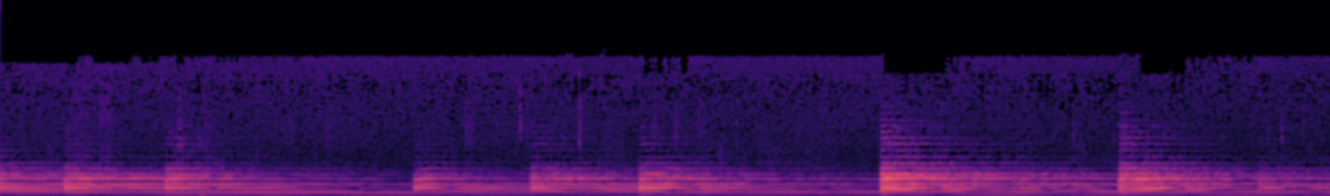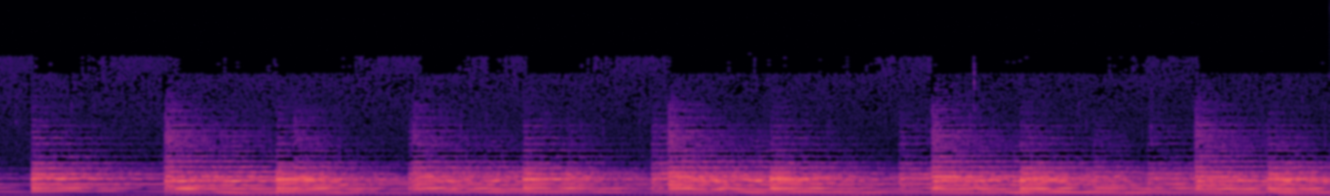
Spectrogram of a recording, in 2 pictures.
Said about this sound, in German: in der Verbannung auf St. Helena kein Angelusläuten mehr hören zu können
